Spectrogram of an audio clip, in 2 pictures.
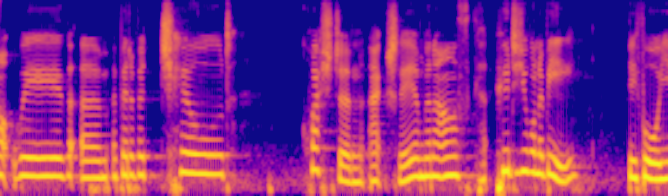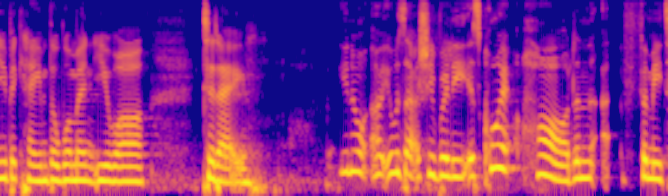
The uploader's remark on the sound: This is a special edition episode recorded live at Soho House.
